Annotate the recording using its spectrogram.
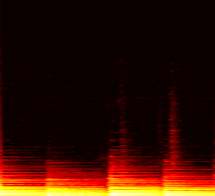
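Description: Piano chords held with the sustain pedal: an A minor chord over a doubled A bass struck at the start, then a new chord about a second in, the passage reaching G major over a doubled D bass by the end.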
